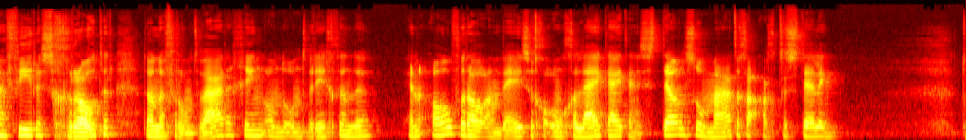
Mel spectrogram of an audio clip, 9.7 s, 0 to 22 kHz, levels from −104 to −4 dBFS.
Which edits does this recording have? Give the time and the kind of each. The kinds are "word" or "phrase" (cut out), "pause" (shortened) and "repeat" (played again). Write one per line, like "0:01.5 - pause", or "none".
none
